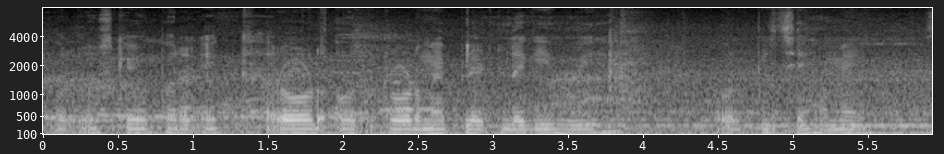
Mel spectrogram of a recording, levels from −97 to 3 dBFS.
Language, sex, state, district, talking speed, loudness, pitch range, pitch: Hindi, male, Maharashtra, Nagpur, 150 wpm, -26 LUFS, 95-105 Hz, 100 Hz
